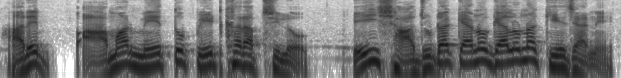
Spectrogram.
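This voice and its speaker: Man putting on brusque, animated villager. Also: medium pitch, a little fast, dry recording. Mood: defensive. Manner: brusque, excitable. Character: blunt, suspicious village man, quick to challenge. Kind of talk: cartoon character acting.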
